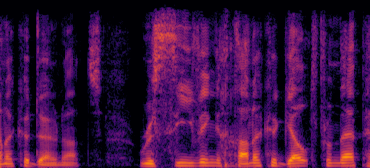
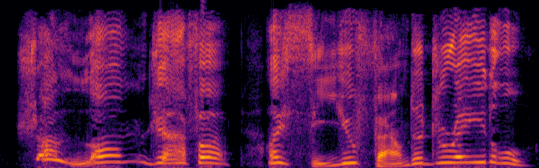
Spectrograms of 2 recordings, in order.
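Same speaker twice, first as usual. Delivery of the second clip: much higher, louder jolly rabbi voice; cheery rabbi greeting; 5 dB louder, slower than usual. Acted. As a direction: greet him like a delighted old friend. Rabbi Levi greets Jaffa.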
